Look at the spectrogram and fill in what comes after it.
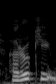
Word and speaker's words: Haruki: So just to let you know, Haruki Murakami is a Japanese author. His name is spelled H-A-R-U-K-I, Haruki. And his surname is Murakami, M-U-R-A-K-A-M-I, Murakami.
